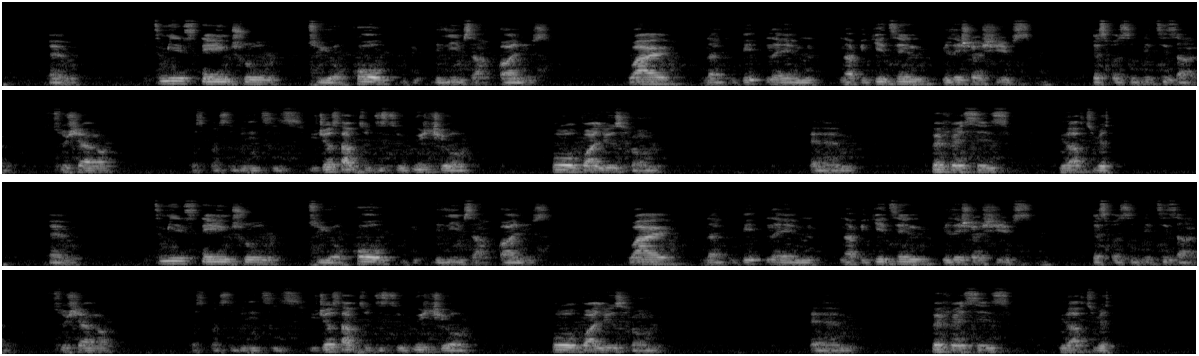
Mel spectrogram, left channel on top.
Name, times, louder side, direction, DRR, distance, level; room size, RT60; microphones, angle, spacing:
voice 1, 1.5-2.7 3.1-3.9 4.3-5.5 6.3-10.3 10.9-12.0 12.5-13.0 13.9-16.6 17.5-18.5 20.0-20.5 21.3-22.0 22.5-23.0, left 1 dB, 15° left, 0.5 m, -32 dB
2.8 x 2.3 x 2.7 m
head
